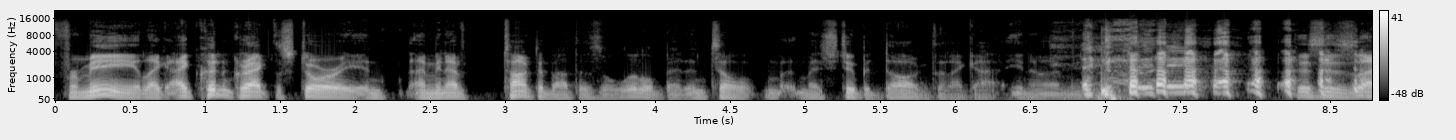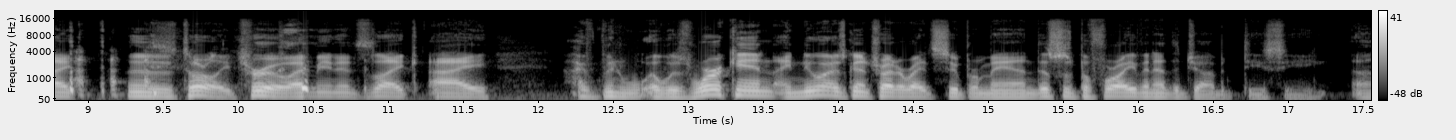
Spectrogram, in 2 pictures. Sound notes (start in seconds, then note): 6.7 laughter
